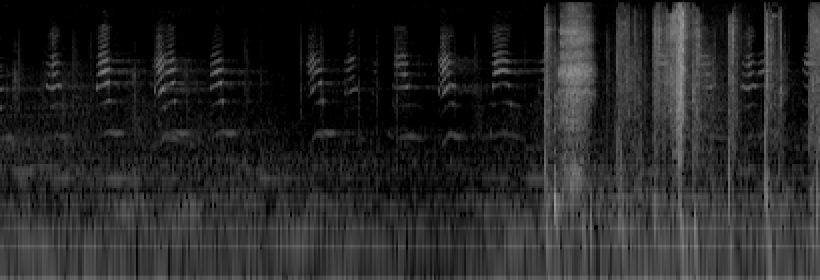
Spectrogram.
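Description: Repeated high, chirpy cat meows in the video game Satisfactory, a quick steady series of short calls, followed by louder scattered thumps and crunchy impacts near the end.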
